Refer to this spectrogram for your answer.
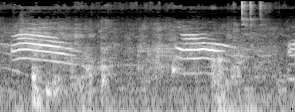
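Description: Two drawn-out cat meows, fairly loud, with a rising-falling harmonic tone, separated by a short pause, and a brief higher squeak near the end.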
